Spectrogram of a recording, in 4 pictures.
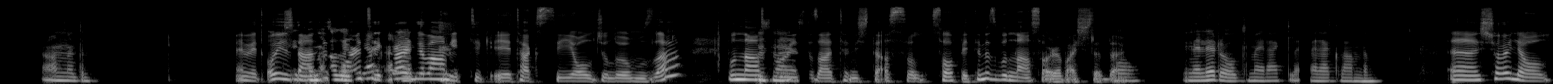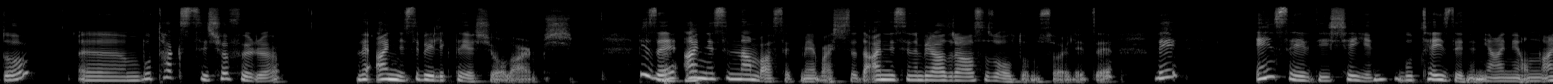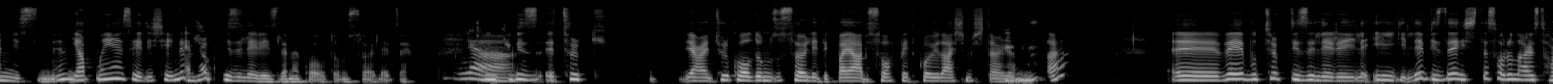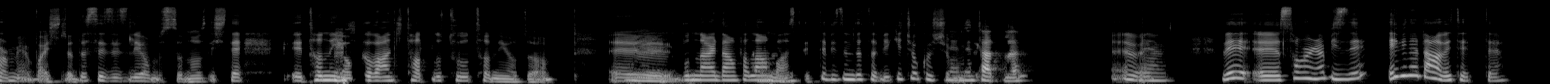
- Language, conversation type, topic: Turkish, podcast, Yerel insanlarla yaptığın en ilginç sohbeti anlatır mısın?
- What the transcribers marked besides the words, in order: other background noise; chuckle; unintelligible speech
